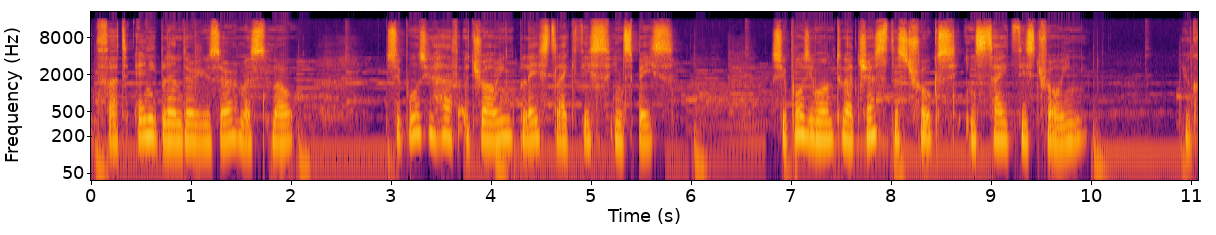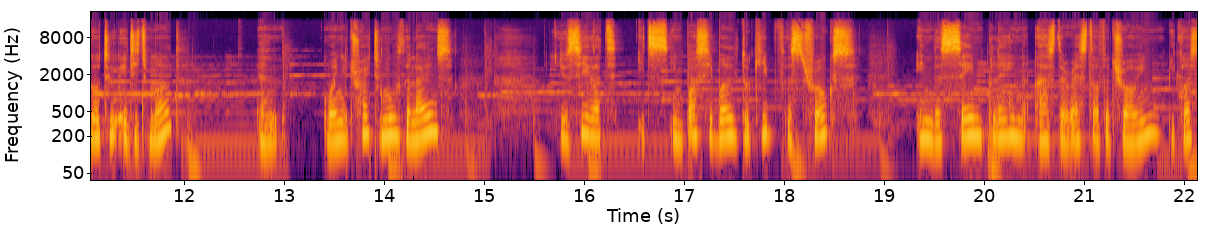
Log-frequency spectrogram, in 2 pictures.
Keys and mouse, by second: 0.0 r, 4.0-6.5 shift+middle drag, 6.9-7.6 shift+middle drag, 12.1 Tab, 12.6-13.6 drag, 14.2-15.0 middle drag, 15.0 ctrl+z, 15.0 l, 15.5 g, 16.4-18.0 middle drag, 19.2-20.6 middle drag, 20.9 g, 21.9-22.1 middle drag.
